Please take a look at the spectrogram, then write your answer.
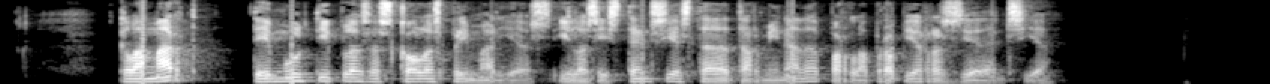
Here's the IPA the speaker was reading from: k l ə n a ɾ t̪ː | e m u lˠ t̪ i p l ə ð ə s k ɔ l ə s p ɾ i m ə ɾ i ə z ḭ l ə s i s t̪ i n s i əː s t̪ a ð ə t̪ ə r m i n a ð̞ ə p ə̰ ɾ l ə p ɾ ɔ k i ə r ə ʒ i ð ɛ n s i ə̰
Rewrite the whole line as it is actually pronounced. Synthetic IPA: k l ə m a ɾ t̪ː | e m u lˠ t̪ i p l ə z ə s k ɔ l ə s p ɾ i m a ɾ i ə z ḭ l ə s i s t̪ ɛ n s i əː s t̪ a ð ə t̪ ə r m i n a ð̞ ə p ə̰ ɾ l ə p ɾ ɔ p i ə r ə z i ð ɛ n s i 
